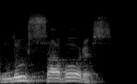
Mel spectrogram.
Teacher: when the stress is no longer on the word luis but shifts then the ui becomes oo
